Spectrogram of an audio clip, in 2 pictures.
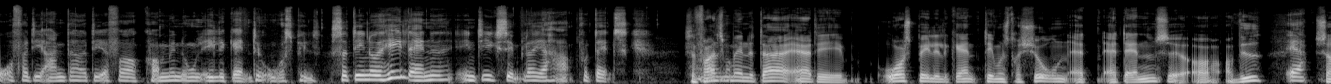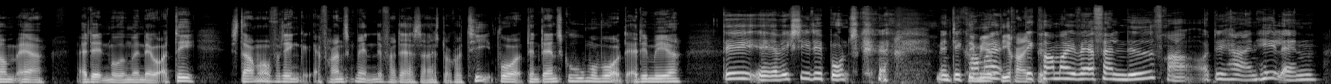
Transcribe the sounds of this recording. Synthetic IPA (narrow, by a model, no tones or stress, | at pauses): ʊ̰ɐfɒd̥iʔɑ̈nd̥ʁɐɒd̥æɐ̰fɒ̽kʰɒ̽məmeno̝ːn̩e̝leɡ̥æn̰d̥əʔoɐsb̥e̝lsɒ̽d̥e̝æɐnɔ̽ːð̩ˠɦe̝̰ːld̥ænð̩ˠend̥ieɡ̥sem̰b̥lɐjɑ̈ɪɦɑ̈pʰɒ̽d̥æn̰sɡ̥ | sɒ̽fʁɑ̈nsɡ̥̚men̰n̩d̥ɑæɐd̥e̝o̝ɐsb̥e̝le̝leɡ̥æn̰d̥ːe̝monsd̥ʁɑ̈ɕo̝̰ːnææd̥ænl̩səɒɒʋiðˠ | sɒ̽mæɐ | ʔæd̥enmɔ̽ːð̞ˠəmænlɛːʊɐ̰ʔɒ̽d̥e̝ | sd̥ɑ̈m̥ɐofɒden̰ɡ̥æfʁɑ̈nsɡ̥̚men̰nəfʁɑ̈d̥æɐsɑ̈ʁisd̥o̝kʰʁɑ̈t͡sʰḭːʋoɐ̰d̥end̥ænsɡ̥əhuːmɒʋɔɐ̰d̥æɐd̥e̝me̝ːɐ | d̥e̝jæjaʋee̝ɡ̥siːd̥e̝b̥ɔn̰sɡ̥mend̥e̝kʰeɒmeːɐdiʁaɡ̥ekdkʰɒ̽m̰ɐiʋæɐ̰d̥fæl̰ne̝ð̞ˠfʁɑ̈ɒ̽d̥e̝ɦɑ̈e̝nɦe̝̰ːl̥ænn̩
